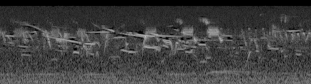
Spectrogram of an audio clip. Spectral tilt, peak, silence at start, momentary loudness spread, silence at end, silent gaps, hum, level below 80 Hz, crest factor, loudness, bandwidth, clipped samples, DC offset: -0.5 dB/octave; -6 dBFS; 0 s; 9 LU; 0 s; none; none; -50 dBFS; 18 dB; -22 LUFS; 16.5 kHz; under 0.1%; 0.4%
